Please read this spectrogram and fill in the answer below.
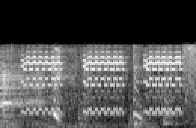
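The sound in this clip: A telephone rings inside a caravan, its electronic warbling trill repeating in three steady bursts separated by brief gaps, moderately loud and with no voices.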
